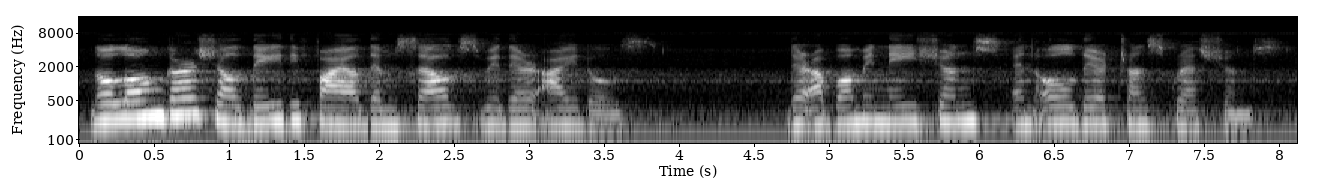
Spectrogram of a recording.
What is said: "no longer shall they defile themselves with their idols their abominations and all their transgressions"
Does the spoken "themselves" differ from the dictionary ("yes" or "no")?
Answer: yes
